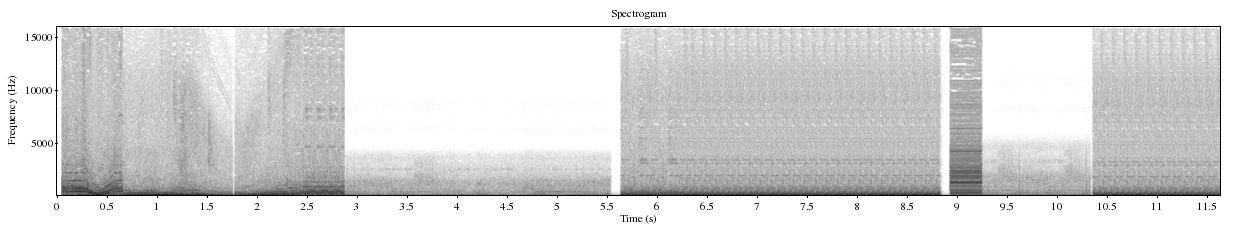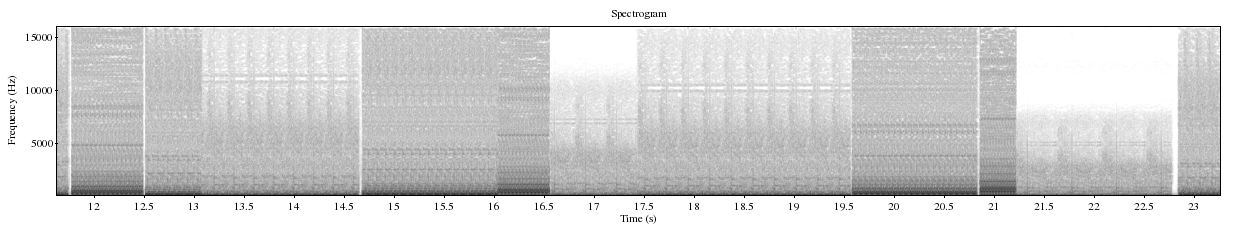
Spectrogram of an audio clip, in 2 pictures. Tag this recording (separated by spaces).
air time altered outside field-recording glitch moments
